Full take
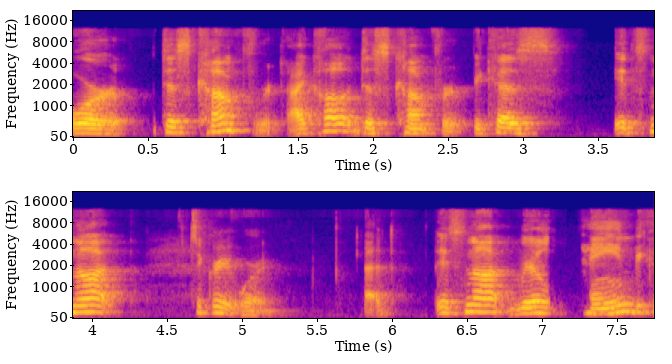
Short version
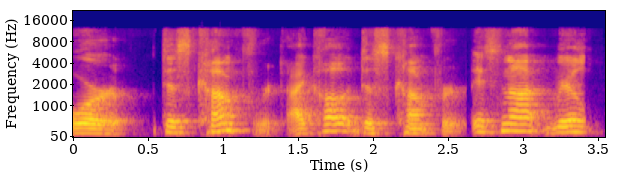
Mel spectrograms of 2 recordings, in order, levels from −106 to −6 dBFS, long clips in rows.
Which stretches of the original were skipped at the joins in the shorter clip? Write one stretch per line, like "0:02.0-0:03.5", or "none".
0:02.5-0:06.2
